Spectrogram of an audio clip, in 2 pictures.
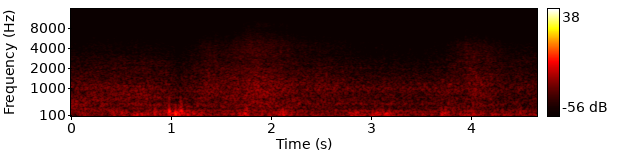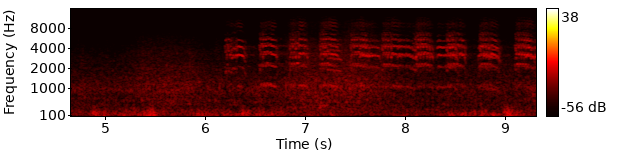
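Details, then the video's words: Magellanic penguin (Spheniscus magellanicus) giving a harsh, braying run of rapid pulsed notes near the end, over steady wind and surf. "Magellanic Penguin"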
